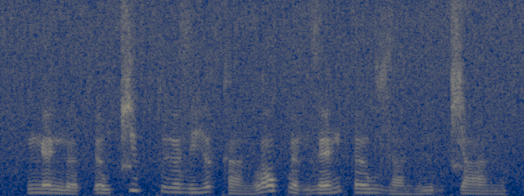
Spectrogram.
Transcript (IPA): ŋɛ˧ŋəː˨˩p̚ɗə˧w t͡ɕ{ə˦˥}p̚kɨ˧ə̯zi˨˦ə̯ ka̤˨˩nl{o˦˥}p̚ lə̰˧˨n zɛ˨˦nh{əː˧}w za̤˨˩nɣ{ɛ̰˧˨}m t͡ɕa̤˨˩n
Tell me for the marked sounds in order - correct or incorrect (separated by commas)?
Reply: incorrect, incorrect, correct, incorrect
